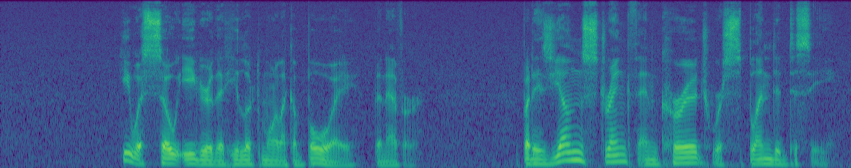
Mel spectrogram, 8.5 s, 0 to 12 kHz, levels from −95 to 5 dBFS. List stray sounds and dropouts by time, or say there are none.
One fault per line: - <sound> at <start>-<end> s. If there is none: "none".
none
